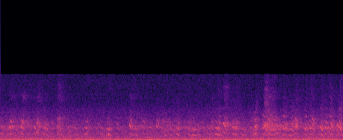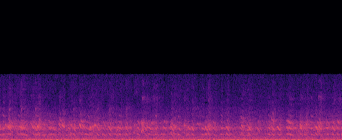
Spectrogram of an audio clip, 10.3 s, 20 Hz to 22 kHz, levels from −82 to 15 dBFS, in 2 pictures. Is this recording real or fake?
fake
